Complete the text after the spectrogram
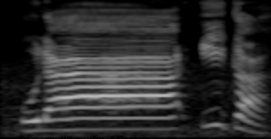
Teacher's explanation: اولئک، حمزہ کھڑا زبر آ اور مد، اولئک، کیونکہ حمزہ اپنی اصلی حالت میں ایک ہی کلمے میں موجود ہے تو یہ بڑا مد ہوا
